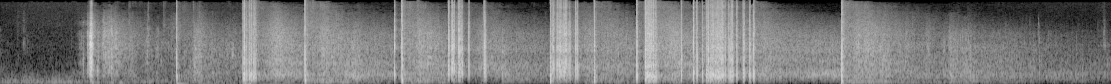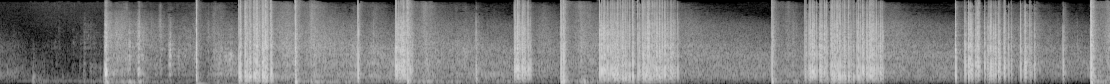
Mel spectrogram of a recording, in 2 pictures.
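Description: Daytime aerial firework shells (Maltese beraq) bursting overhead in quick salvos of loud sharp bangs, some running together into dense crackling patches. The first volley starts about a second in, there is a lull around the middle, and a second volley runs from about twelve seconds on.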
